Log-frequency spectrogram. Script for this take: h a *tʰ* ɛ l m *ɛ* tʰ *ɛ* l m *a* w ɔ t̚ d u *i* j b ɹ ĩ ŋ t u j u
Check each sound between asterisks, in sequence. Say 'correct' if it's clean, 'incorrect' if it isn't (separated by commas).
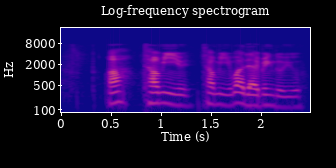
correct, incorrect, correct, incorrect, incorrect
